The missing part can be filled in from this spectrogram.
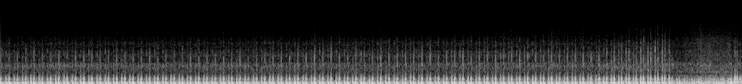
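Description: Big twin loping along with sharp irregular pops and crackles riding on each exhaust pulse, typical exhaust popping, cause unknown.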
